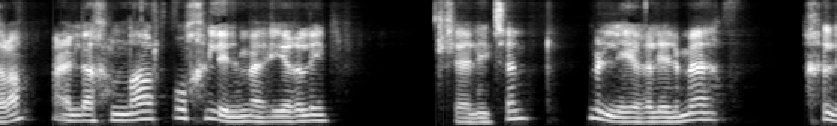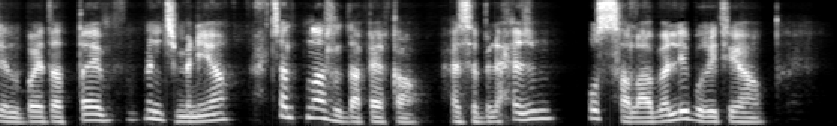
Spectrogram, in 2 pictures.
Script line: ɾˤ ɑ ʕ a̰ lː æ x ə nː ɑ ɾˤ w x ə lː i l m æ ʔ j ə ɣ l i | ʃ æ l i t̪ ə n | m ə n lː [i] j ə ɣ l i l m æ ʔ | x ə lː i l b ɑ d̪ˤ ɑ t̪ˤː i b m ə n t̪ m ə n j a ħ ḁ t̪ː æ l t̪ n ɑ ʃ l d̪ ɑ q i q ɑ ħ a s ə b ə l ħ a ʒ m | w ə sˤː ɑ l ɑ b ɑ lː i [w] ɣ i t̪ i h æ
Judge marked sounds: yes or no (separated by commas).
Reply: yes, no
